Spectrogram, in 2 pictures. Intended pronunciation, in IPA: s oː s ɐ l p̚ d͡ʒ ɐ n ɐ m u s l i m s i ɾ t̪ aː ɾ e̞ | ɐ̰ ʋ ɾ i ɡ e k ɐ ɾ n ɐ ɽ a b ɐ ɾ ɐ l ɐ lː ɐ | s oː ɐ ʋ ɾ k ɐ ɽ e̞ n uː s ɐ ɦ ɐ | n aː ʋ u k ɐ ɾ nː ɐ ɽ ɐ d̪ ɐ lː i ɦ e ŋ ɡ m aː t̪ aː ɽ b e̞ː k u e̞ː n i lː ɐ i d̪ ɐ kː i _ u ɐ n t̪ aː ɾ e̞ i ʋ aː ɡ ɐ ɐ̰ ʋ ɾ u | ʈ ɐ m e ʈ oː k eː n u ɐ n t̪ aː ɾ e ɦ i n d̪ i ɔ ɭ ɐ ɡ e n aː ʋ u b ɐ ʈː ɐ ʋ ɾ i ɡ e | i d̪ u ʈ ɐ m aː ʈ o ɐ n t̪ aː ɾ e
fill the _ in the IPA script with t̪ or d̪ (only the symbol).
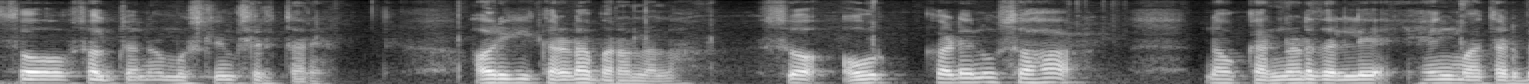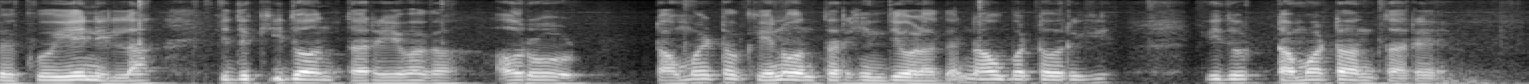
d̪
